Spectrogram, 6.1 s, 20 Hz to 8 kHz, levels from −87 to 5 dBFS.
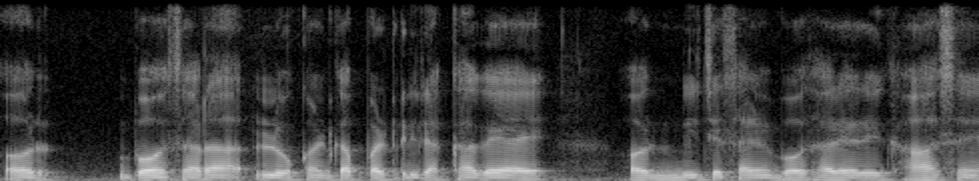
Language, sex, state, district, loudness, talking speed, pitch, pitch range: Hindi, male, Bihar, Katihar, -18 LUFS, 165 wpm, 100 Hz, 95-100 Hz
